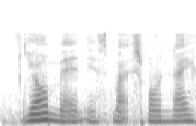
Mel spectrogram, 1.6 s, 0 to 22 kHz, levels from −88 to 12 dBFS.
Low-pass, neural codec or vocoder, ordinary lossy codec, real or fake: 7.2 kHz; none; AAC, 48 kbps; real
